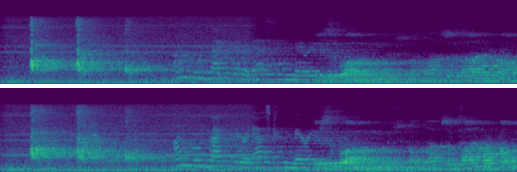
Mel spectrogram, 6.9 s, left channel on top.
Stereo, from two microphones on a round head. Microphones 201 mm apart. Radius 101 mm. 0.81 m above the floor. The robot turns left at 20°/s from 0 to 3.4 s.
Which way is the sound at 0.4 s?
50° left (ahead or behind).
